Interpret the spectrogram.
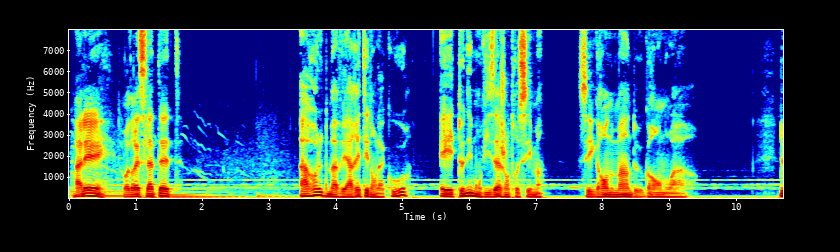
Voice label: french switzerland narration; Swiss French; voice actor

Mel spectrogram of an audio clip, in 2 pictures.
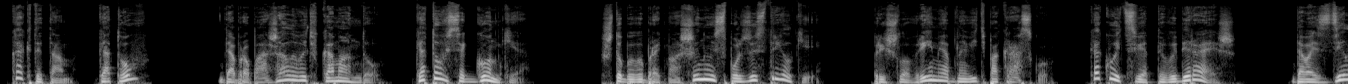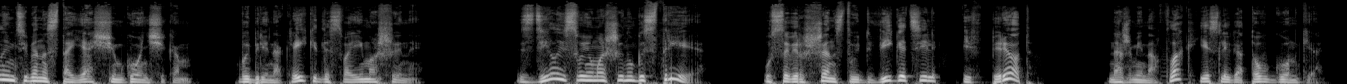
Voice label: russian video games

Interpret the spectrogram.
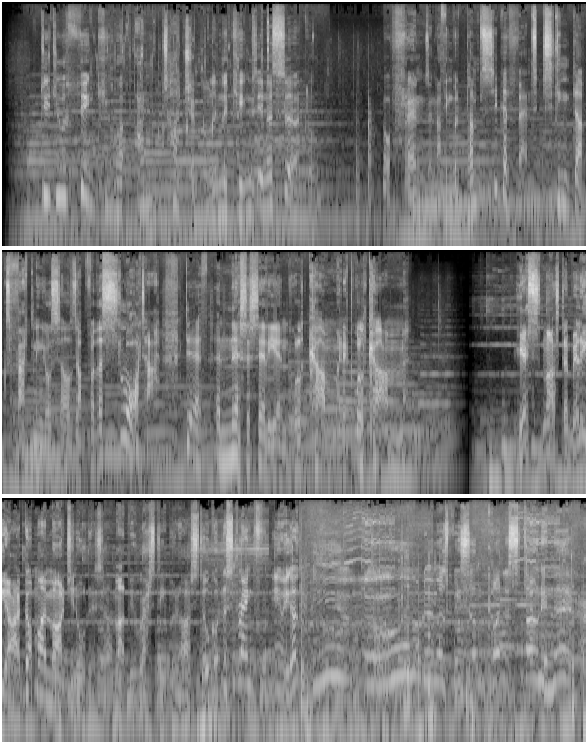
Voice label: english british animation

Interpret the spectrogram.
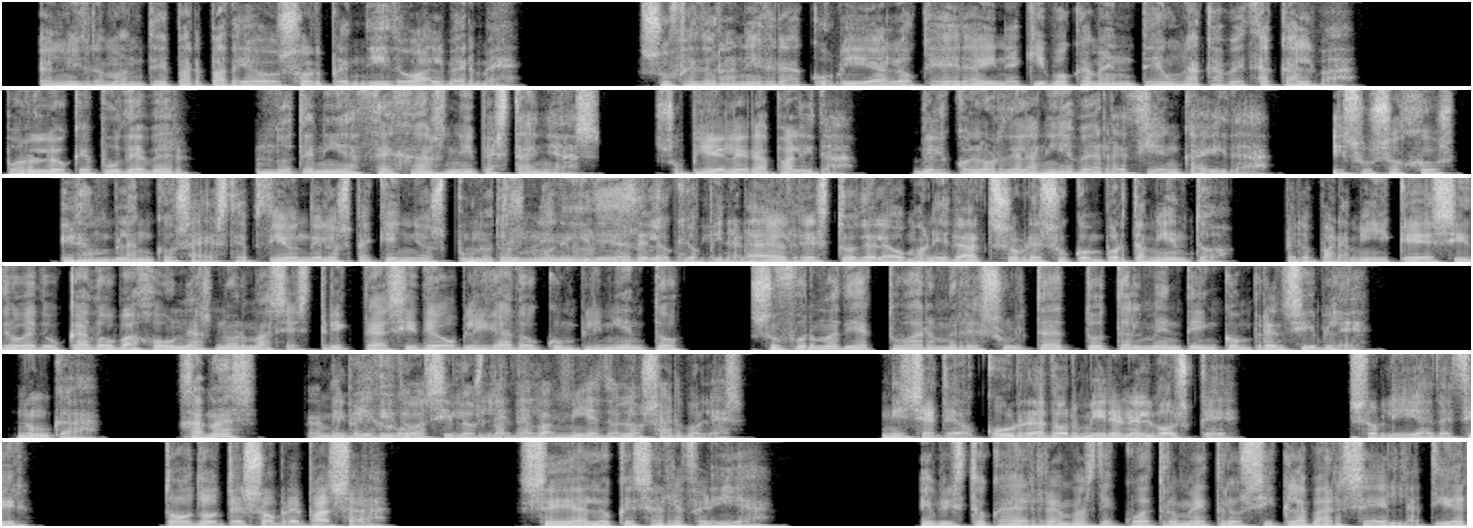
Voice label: spanish audiobooks

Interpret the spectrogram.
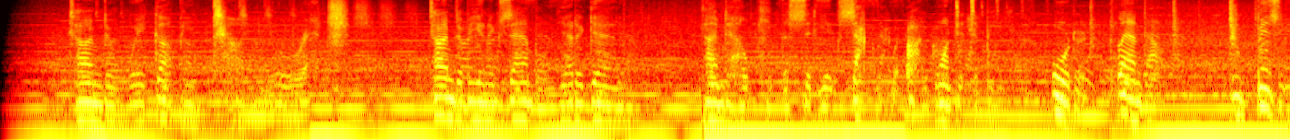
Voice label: english american animation; Synchronsprecherin; Heimstudio in Chattanooga

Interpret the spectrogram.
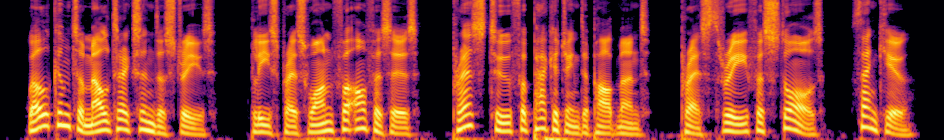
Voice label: english british ivr

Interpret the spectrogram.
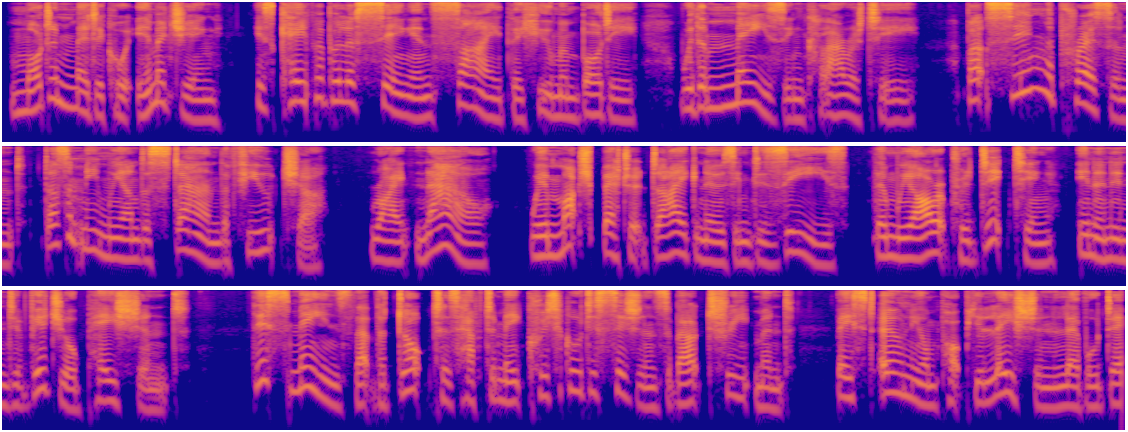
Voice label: english british narration

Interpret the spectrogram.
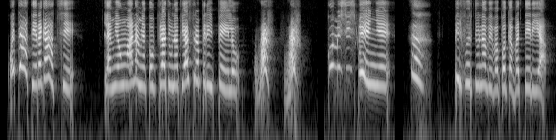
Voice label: italian animation

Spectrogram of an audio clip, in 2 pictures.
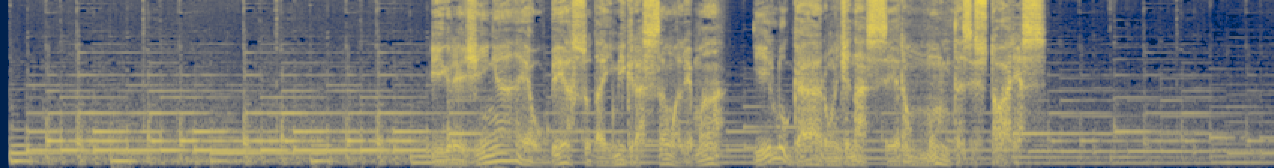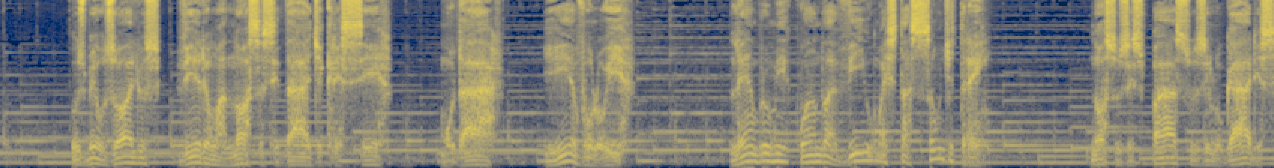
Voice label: portuguese brazilian impersonations

